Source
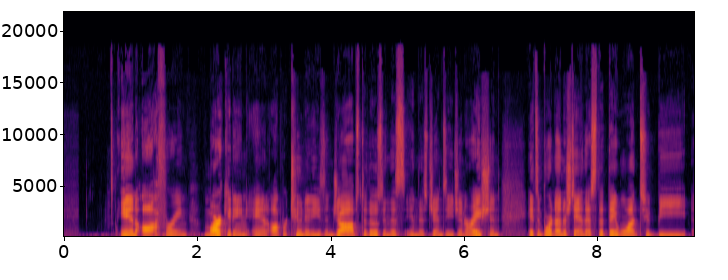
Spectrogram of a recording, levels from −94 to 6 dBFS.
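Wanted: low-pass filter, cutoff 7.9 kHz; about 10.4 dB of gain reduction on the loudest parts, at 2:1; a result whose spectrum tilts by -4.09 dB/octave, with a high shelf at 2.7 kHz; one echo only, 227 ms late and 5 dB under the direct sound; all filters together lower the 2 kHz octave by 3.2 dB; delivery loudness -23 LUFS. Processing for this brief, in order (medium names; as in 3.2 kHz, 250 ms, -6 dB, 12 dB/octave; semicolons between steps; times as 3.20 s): low-pass 7.9 kHz; peaking EQ 2 kHz -7 dB; treble shelf 2.7 kHz +5 dB; compression 2:1, threshold -32 dBFS; delay 227 ms -5 dB; trim +9.5 dB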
